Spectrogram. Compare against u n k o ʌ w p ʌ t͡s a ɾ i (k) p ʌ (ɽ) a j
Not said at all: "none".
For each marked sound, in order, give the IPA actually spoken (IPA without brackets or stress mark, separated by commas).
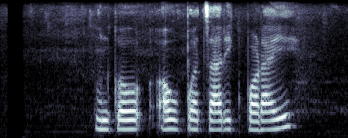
k, ɽ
